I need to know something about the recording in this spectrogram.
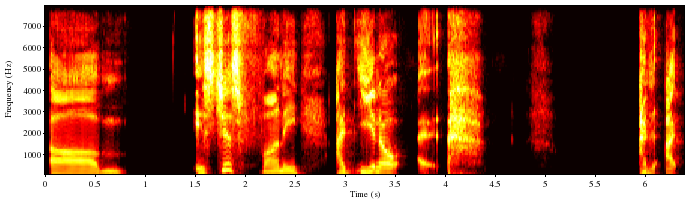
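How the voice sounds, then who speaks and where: A man co-hosting a podcast in a laid-back, casual way, quick to laugh. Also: medium pitch, sing-song, fairly bright tone, no echo, studio quality. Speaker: podcast co-host.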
